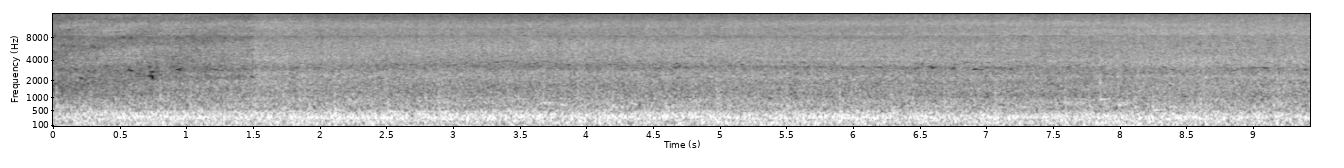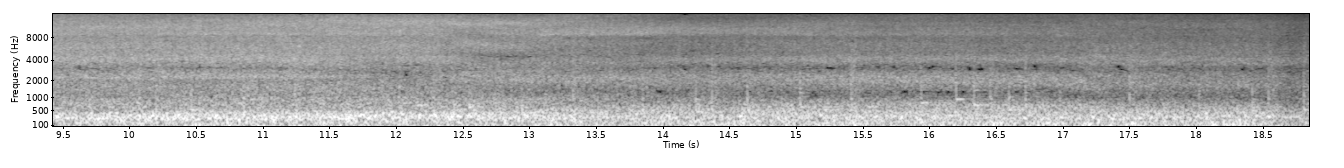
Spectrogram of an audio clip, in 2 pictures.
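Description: Water pouring over the top of a closed canal lock gate and falling into the lock chamber below: a loud, steady rushing noise.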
